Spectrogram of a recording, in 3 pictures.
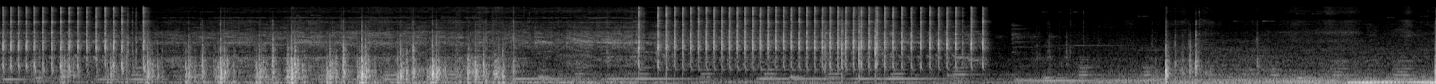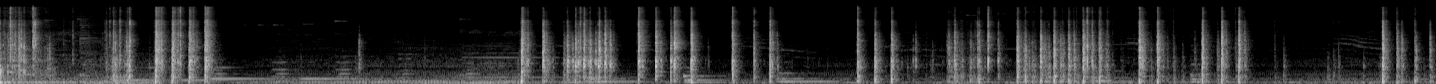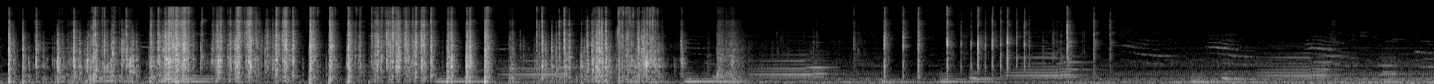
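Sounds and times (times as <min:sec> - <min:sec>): plastic packaging crackling: 0:28.2 - 0:35.7.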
